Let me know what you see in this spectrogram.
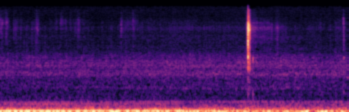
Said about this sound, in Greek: Πάλι μέσα από το αυτοκίνητο κλασικά Πηγαίνω προς το σπίτι από τη δουλειά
